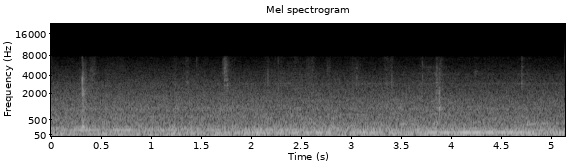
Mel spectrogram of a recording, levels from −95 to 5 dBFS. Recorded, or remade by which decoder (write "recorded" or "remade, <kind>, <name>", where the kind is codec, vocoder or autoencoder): recorded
